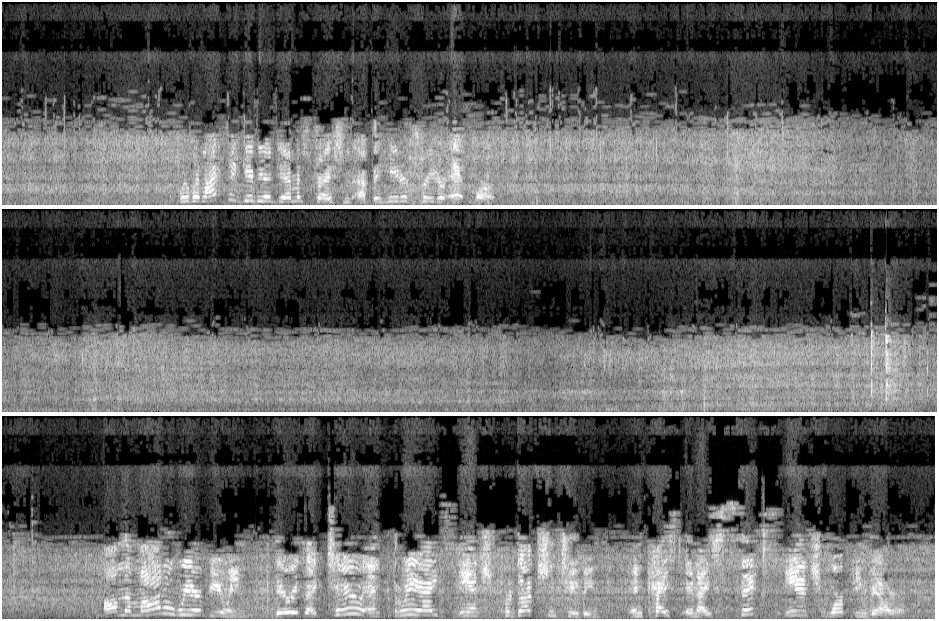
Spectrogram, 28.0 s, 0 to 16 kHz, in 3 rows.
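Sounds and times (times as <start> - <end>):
hot water and steam hissing: 0.0 - 28.0.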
